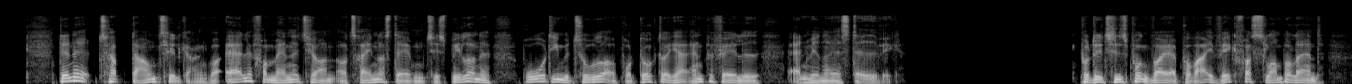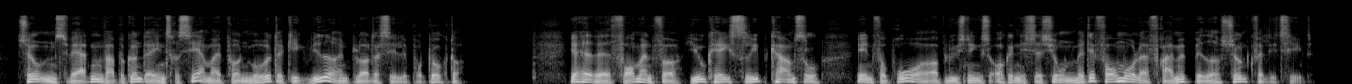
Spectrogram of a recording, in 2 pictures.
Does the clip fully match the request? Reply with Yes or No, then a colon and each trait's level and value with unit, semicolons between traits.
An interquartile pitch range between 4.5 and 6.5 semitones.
Yes: average, 4.8 semitones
